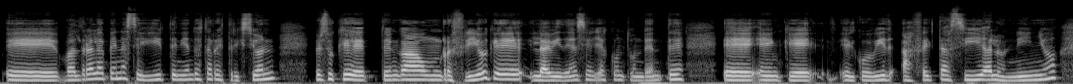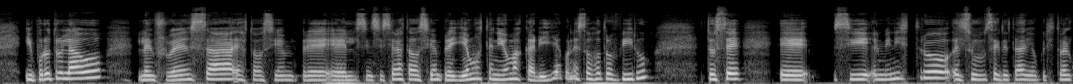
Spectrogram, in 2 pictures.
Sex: female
